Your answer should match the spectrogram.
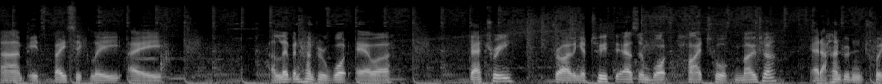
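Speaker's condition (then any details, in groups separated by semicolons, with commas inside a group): No condition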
